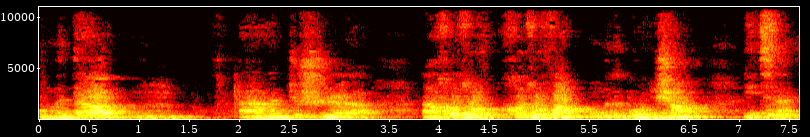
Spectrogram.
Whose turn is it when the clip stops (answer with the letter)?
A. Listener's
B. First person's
B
